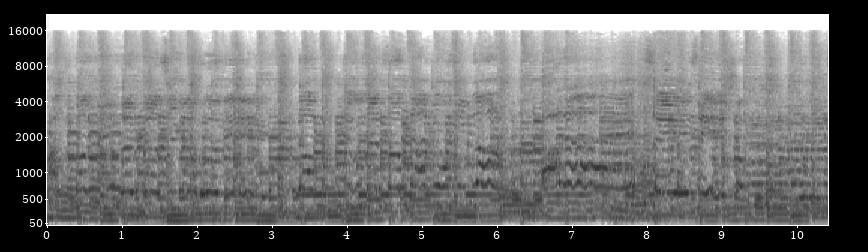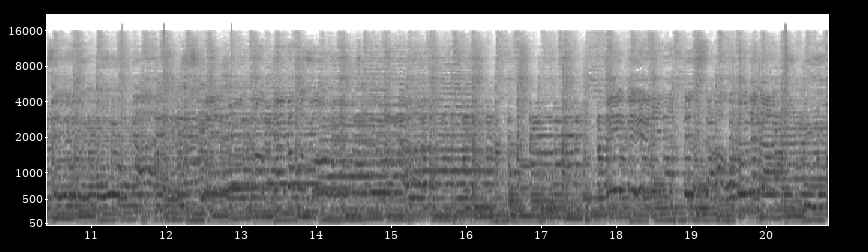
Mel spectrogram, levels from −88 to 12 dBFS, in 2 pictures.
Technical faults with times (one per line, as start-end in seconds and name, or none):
11.41 integer overflow
11.96 integer overflow
12.85 integer overflow
20.25 integer overflow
